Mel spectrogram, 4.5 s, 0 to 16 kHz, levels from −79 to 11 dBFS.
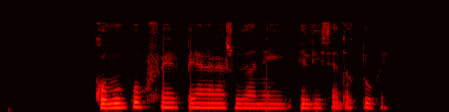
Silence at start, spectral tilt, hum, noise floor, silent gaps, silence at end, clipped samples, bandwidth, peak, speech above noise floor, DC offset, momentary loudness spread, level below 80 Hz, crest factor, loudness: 0.95 s; -6 dB/octave; none; -86 dBFS; none; 0.6 s; under 0.1%; 8 kHz; -22 dBFS; 43 dB; under 0.1%; 10 LU; -74 dBFS; 22 dB; -44 LUFS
